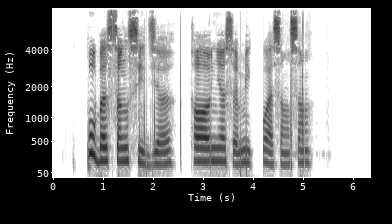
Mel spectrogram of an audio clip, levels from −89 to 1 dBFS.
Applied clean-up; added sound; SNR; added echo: none; none; none; none.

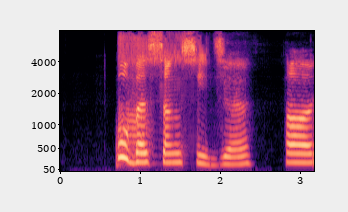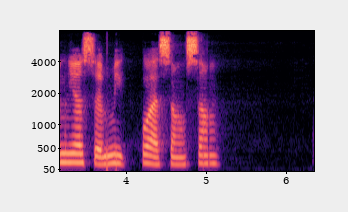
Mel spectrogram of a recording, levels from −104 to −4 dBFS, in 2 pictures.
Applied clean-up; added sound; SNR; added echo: neural mask model DeepFilterNet 3.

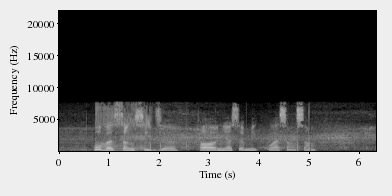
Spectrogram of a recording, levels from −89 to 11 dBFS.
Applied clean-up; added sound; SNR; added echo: none; Fart + Train; 10 dB; none.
